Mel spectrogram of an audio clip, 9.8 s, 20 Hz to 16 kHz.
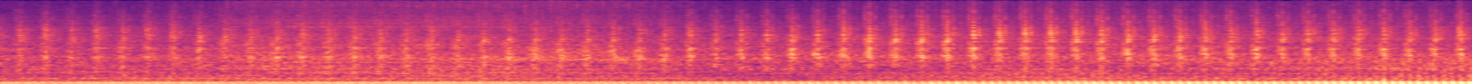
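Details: Porsche 997, warm engine held near 2000 rpm: a steady, regular light tick about three times a second rides over the exhaust drone; the owner is asking for ideas, and the cause of the ticking is unclear.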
